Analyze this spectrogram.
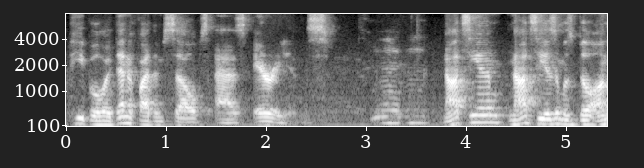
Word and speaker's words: Aryan: It can be pronounced both ways. Okay. But it's more Aryan.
